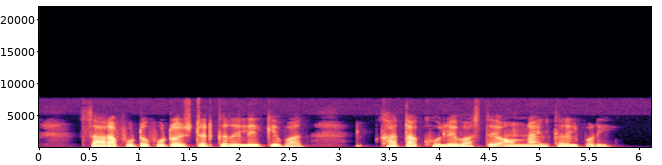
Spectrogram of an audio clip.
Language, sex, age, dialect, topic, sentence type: Maithili, female, 18-24, Angika, banking, question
